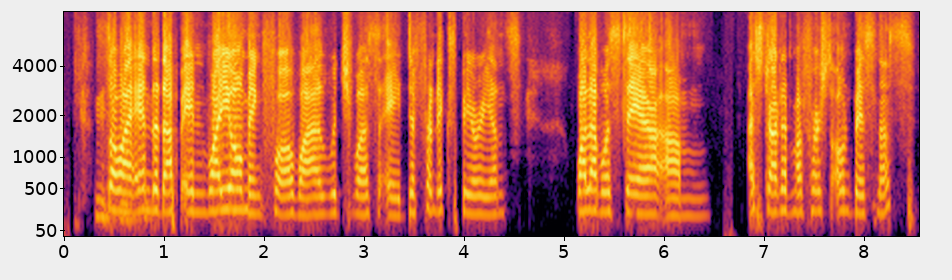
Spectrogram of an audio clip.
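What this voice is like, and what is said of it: German accent. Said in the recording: “you can probably tell from my accent, I'm not exactly from East Tennessee ... So I'm originally from Germany”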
